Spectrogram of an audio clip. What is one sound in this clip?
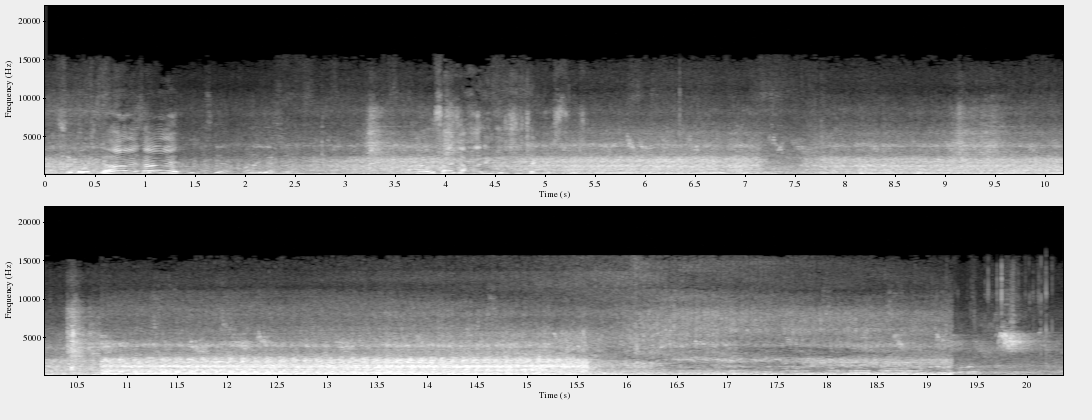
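A truck engine rumbles as the truck drives slowly past.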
